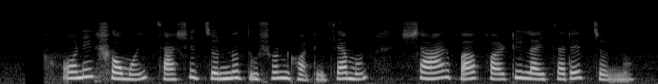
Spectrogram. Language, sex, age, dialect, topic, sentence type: Bengali, female, 31-35, Northern/Varendri, agriculture, statement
